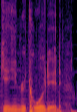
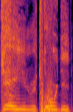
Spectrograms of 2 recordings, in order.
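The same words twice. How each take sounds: First: The voice is calm and soothing. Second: The voice is angry and forceful. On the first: "he's a lot calmer" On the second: "he just hops out the gate"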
